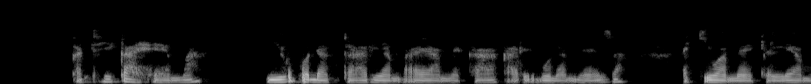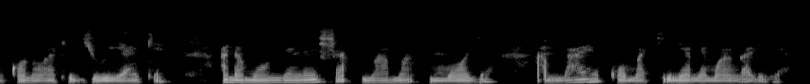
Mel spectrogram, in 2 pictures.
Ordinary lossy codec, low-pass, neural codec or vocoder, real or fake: Opus, 24 kbps; 5.4 kHz; none; real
